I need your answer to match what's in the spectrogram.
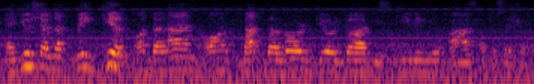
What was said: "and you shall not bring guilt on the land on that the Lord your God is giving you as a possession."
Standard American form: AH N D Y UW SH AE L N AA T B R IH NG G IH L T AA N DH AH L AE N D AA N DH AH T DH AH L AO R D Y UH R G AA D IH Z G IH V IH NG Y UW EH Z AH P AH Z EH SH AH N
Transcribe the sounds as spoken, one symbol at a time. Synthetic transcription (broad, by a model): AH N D Y UW SH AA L N AA T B R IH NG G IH T AA N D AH L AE N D AA N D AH T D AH L AO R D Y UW R G AA D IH S G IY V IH NG Y UW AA S AH P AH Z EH SH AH N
